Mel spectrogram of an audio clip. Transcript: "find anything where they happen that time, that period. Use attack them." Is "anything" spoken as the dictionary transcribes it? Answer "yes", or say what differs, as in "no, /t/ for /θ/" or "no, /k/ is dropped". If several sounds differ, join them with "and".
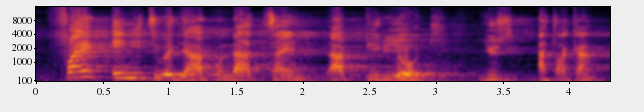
no, /t/ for /θ/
